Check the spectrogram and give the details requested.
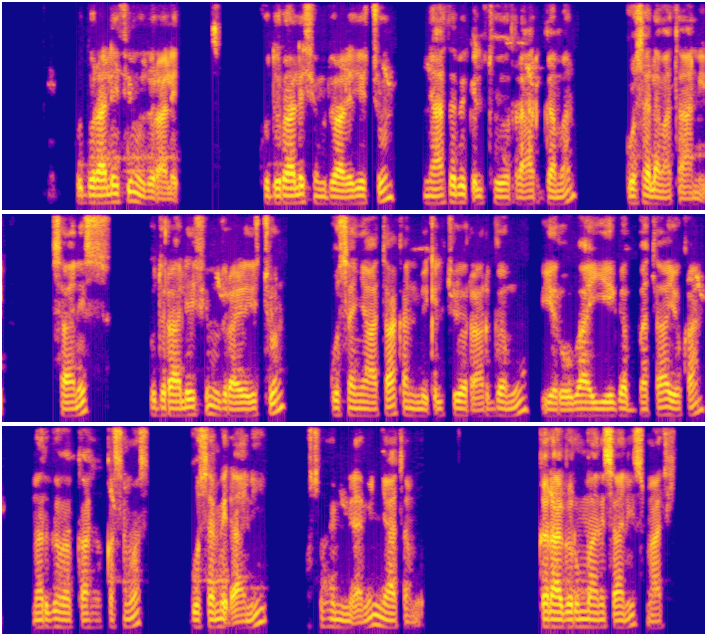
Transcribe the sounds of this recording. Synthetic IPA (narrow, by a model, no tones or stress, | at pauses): kʊd̪ʊɾaːleːfɪmʊd̪ʊɾa̰ːlḛː | kʊd̪ʊɾaːleːfɪmʊd̪ʊɾaːleːd͡ʒɛt͡ʃːuːn | ɲaːt̪ɐbɪkʼɪlt̪uːɪrːaːɐɾɡɐmɐn | ɡ̥ɔsɐlɐmɐt̪ʰɐʔɐnḭːᶑɐ̥ | ʔɪ̥saːnɪs | kʊd̪ʊɾʔaːleːfɪmʊd̪ʊɾaːleːd͡ʒɛt͡ʃːuːn | ɡ̥ɔsɐɲaːt̪aːkɐnbɪkʼɪlt̪uːɪrːa̰ːɾɡɐmujɛɾo̞ːbaːjʔe̞ːɡɐbːɐt̪aːjo̞ːkaːn | mɐɾɡɐfɐkːaːt̪ʊɐkːɐsʊmɐs | ɡɔsɐmɪᶑani̥ː | ɔsoːhɪnmɪᶑɐmɪnɲaːt̪ɐmʊ̰ᶑ | ɡ̥ɐɾaːɡɐɾʊmːaːnɪsaːniːsmaːt̪i̥ː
